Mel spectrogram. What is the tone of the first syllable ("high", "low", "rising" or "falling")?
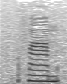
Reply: low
